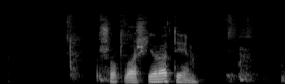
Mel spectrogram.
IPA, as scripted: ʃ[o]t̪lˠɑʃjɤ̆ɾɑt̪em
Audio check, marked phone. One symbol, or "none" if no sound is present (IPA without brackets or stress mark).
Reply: o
